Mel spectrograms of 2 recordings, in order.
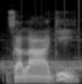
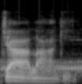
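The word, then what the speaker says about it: ᏣᎳᎩ: let's get into it a cherokee language named for cherokee people is translating as principal people zalagi that's how the westerners said we don't say it like that we say ja lagi but zalagi is the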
